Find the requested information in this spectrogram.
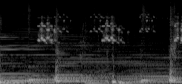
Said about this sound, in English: Yep, it's just crickets, other than me.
